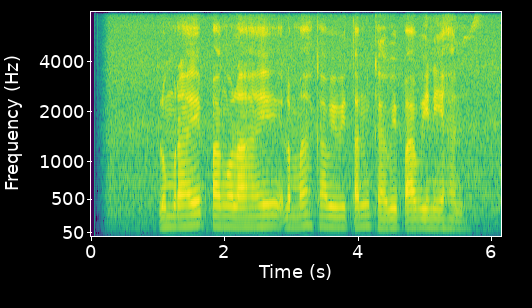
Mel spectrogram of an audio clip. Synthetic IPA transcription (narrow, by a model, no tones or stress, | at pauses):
lumɾaɦepaŋolaɦaeləmahkawiwit̪anɡ̥ä̤wepawiniɦan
